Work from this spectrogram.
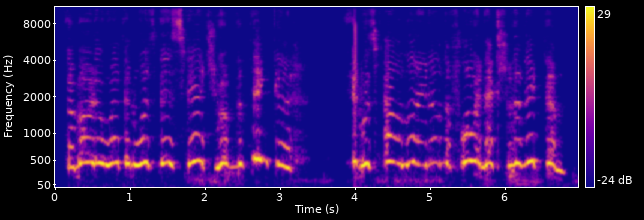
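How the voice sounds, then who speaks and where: A man puts on a squeaky character voice at an extremely high pitch. He speaks at a fairly slow pace. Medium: game stream. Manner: smug, pressing.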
